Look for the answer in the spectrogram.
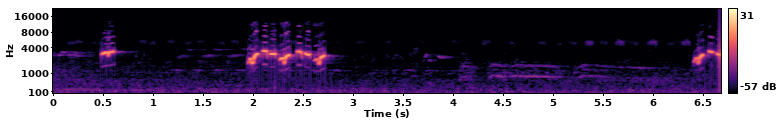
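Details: Sooty-headed bulbul song used as a lure to make other bulbuls sing quickly: a single short whistled note, then a bubbly run of five liquid rising-falling whistles, and a final burst after a long quiet gap.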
